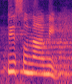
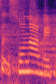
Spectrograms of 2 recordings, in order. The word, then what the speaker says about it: tsunami: It's not a T tsunami, it's tsunami. T remains silent.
